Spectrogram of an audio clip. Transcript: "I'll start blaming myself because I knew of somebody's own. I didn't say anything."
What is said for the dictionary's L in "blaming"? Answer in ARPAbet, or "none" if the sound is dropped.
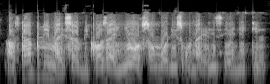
none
